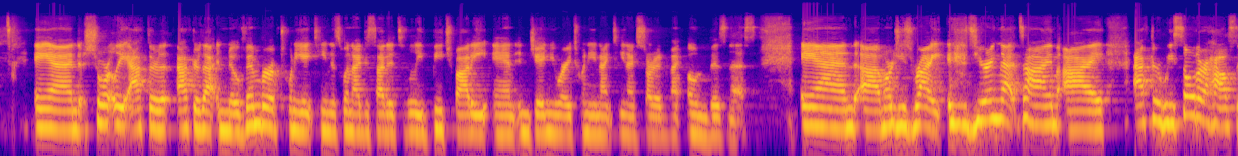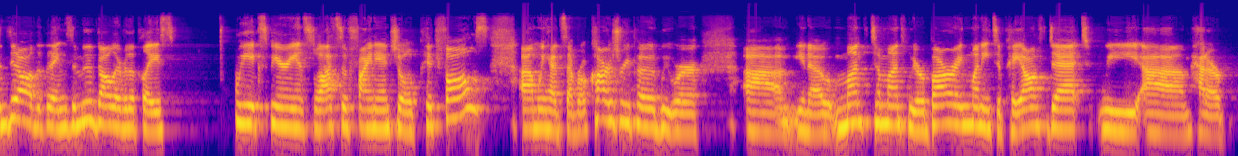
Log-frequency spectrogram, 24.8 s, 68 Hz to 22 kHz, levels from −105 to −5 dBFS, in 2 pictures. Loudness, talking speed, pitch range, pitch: -17 LUFS, 195 wpm, 170-215 Hz, 190 Hz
